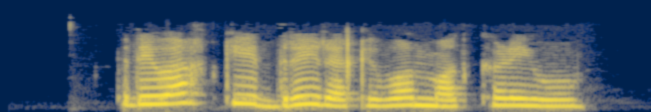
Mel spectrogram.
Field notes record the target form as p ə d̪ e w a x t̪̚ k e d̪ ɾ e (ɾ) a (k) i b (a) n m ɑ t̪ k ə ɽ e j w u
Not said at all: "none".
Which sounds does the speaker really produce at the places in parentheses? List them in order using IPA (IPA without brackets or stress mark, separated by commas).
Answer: ɾ, q, ɑ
